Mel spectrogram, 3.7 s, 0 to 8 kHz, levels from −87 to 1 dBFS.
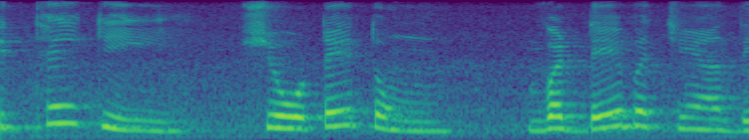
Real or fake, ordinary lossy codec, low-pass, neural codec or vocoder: real; none; none; none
